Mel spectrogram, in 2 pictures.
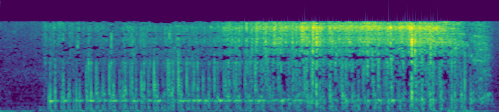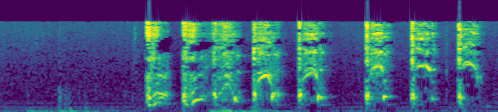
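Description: Harsh coughing after a bong hit, a quick run of hacking bursts in the second half, preceded by several seconds of steady hissing that stops before the coughs begin.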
